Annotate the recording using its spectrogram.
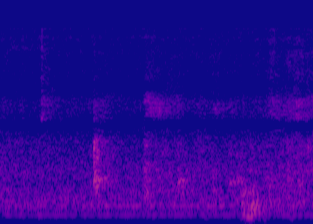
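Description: Near silence: room tone with a couple of faint taps and a soft low thump near the end, from a toddler's bare feet and hands on a wooden TV stand as he climbs onto it.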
